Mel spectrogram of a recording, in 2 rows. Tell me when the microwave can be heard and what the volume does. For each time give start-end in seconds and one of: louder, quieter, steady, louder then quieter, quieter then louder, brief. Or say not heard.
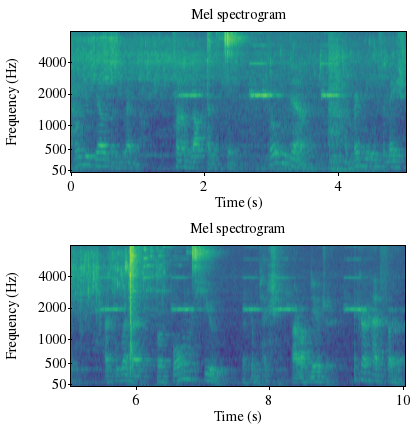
0.0-10.0 louder then quieter.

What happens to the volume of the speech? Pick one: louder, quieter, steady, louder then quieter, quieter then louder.
steady.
